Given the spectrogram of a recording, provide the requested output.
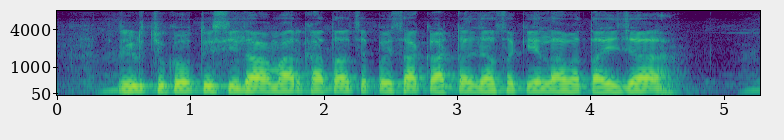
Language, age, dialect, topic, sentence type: Bhojpuri, 25-30, Western, banking, question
